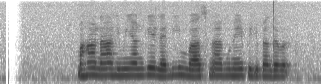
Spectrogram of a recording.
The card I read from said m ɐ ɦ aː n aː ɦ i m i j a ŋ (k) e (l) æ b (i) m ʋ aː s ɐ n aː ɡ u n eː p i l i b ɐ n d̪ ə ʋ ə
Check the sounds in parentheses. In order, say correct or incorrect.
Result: incorrect: ɡ, correct, incorrect: iː

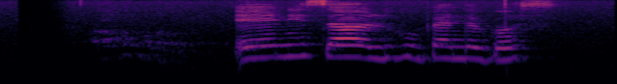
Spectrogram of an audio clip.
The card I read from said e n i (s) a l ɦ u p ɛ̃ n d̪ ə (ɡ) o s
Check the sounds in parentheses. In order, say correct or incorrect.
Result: correct, correct

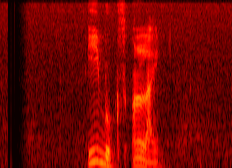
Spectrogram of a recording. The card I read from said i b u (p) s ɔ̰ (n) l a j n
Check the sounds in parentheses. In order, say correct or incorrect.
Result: incorrect: k, correct

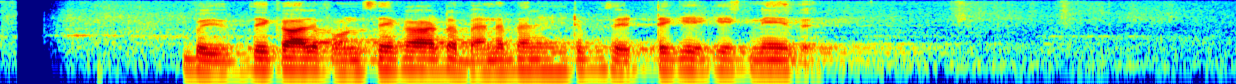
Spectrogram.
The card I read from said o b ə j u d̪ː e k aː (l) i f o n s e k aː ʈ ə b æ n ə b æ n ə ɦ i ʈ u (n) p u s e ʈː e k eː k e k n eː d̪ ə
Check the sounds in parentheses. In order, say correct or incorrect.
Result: correct, incorrect: none

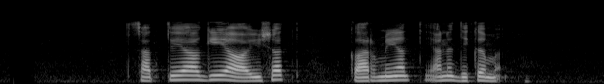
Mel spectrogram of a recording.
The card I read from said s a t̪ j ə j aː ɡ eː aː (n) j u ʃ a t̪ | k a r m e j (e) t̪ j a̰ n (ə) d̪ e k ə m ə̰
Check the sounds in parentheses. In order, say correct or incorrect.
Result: incorrect: none, incorrect: a, correct

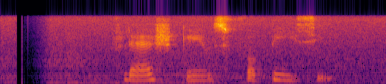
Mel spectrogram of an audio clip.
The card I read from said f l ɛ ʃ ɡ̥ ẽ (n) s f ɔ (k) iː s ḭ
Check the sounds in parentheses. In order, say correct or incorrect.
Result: incorrect: m, incorrect: p

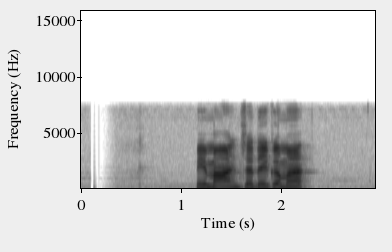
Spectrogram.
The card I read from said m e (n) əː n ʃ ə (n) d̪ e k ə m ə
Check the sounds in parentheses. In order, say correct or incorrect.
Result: incorrect: m, incorrect: none

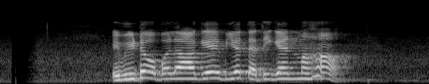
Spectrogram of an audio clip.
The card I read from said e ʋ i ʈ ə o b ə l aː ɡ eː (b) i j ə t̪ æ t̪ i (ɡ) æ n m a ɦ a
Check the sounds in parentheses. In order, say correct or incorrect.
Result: correct, correct

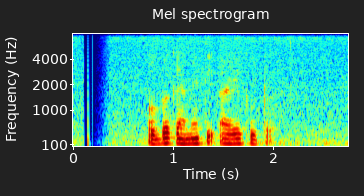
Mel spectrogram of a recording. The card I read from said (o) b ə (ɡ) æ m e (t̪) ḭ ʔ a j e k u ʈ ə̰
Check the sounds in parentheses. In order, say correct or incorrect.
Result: correct, incorrect: k, correct

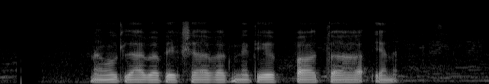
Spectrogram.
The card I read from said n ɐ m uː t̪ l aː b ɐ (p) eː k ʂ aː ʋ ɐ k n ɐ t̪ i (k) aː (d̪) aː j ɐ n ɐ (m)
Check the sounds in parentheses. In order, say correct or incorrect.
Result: correct, incorrect: p, incorrect: t̪, incorrect: none

